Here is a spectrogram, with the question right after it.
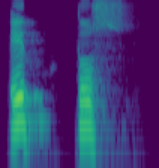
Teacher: Ittus, zalnya hilang diganti jadi ta. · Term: idgham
